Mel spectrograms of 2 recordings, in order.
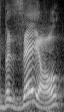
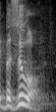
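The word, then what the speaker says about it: Bezalel: In your Bible, it's B-E-Z-A-L-E-L. And it's Bezael in English, but the Hebrew pronunciation, I understand, is more correctly Bezuel.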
